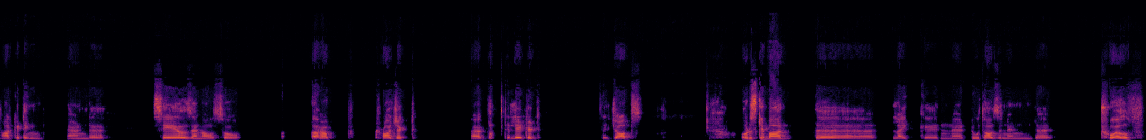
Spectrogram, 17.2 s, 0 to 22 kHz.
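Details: Stuttering in an adult man who has stammered since age 6; many speech therapies did not help him, and he is speaking in a session by stammerers for stammerers.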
